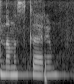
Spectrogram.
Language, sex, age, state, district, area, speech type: Malayalam, female, 18-30, Kerala, Thrissur, urban, spontaneous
